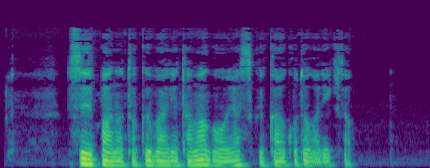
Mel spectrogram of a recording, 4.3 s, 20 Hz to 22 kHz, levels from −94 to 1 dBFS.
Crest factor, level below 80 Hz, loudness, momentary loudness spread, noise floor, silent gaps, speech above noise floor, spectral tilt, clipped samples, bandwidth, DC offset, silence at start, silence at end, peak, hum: 22 dB; -48 dBFS; -22 LUFS; 14 LU; -64 dBFS; none; 43 dB; -6.5 dB/octave; under 0.1%; 11.5 kHz; under 0.1%; 0.1 s; 0.8 s; -2 dBFS; none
